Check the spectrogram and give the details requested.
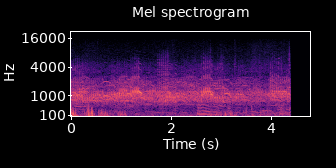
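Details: Massed sandhill cranes at the Whitewater Draw nature area in southeastern Arizona during the January 19, 2019 fly-in. A thick wall of purring, rattling calls from the flock is heard, and some nearer individual croaks stand out before an abrupt cut to silence.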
